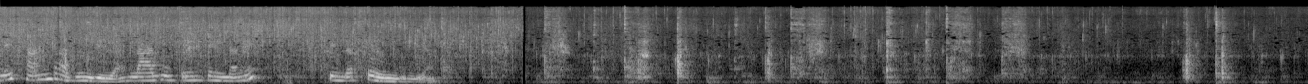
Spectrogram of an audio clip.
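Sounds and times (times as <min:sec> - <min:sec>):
peanuts sizzling in hot oil: 0:00.0 - 0:13.0
metal spatula scraping pan: 0:04.5 - 0:10.8.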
